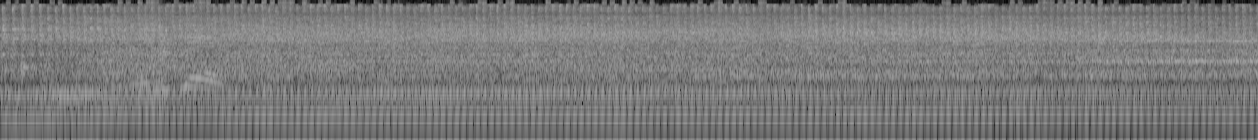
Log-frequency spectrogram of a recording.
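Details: Small engine with a HIPA dual-fuel propane carburetor, carb drained of gasoline and propane purged, starts on the first pull and settles into a steady even drone with no hunting or misfire; normal running on propane.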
